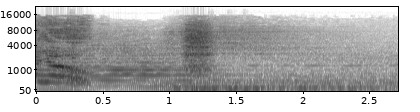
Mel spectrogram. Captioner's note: gasp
